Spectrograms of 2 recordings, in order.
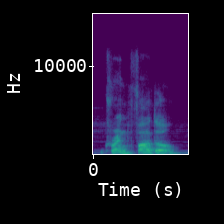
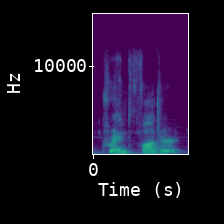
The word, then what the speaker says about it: grandfather: 다음 파닉스 규칙은 ND인데요. 방금 전에 했던 NT처럼 이때도 D 발음이 N 다음에 나왔을 경우에는 약해지거나 사라지는 현상입니다. 대표적인 예로는 grandfather, 할아버지가 있는데요. grandmother도 마찬가지고요. 그런데 이렇게 D 발음이 사라지는 것은 미국식 영어에서 두드러진 특징이고요. 영국식에서는 D 발음을 살려서 grandfather, grandmother 이렇게 발음이 되기도 합니다.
